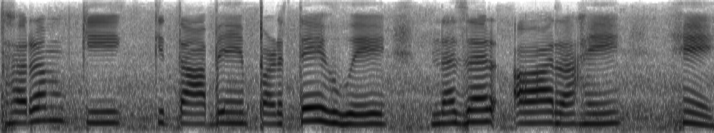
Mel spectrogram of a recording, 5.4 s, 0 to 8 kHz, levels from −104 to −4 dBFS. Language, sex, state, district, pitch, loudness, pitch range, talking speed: Hindi, female, Uttar Pradesh, Muzaffarnagar, 240 Hz, -14 LUFS, 225-250 Hz, 100 wpm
